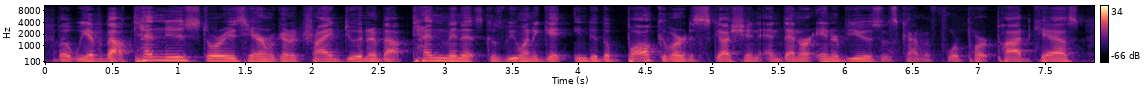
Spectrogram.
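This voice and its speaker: A man's voice: medium pitch, rapid-fire, hardly any pauses. A man hosting a podcast, chatting casually through headlines and prompting his co-hosts. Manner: conversational, prompts co-hosts with questions. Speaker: podcast host. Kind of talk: casual chat, reading headlines.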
